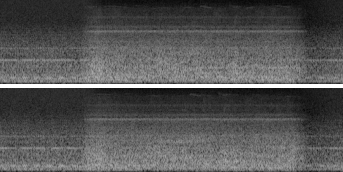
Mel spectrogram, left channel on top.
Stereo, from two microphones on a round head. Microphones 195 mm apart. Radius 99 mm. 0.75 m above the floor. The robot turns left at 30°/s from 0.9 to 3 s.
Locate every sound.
Only background noise.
